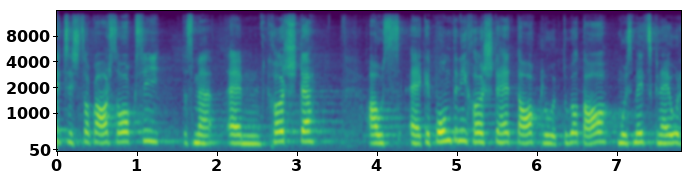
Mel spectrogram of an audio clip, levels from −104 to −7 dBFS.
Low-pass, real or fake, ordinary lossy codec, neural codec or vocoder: 14.4 kHz; real; none; none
